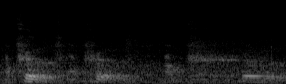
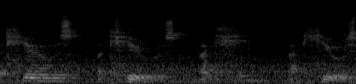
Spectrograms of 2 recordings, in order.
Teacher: the aspiration, again, takes the shape of devoicing the following consonant, the R or the Y. So when we say approve, approve, we get voiceless R, approve, approve, approve.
